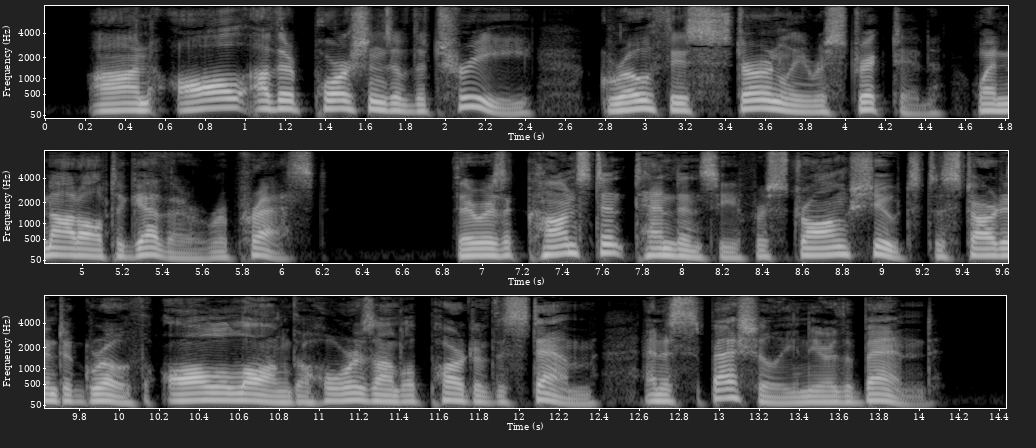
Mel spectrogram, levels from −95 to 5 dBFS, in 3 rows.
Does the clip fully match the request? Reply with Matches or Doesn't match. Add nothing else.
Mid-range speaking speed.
Matches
